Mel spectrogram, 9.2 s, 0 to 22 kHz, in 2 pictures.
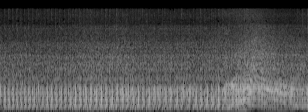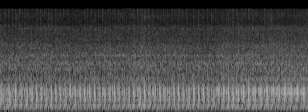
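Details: Vintage McCulloch Mac 110 chainsaw, found in water at a dump and restored, running without bar or chain after an idle adjustment: a loud, steady high-rev two-stroke buzz that dips, recovers and runs clean; normal running.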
